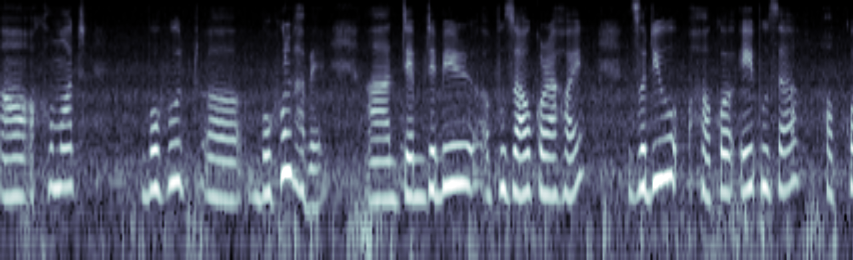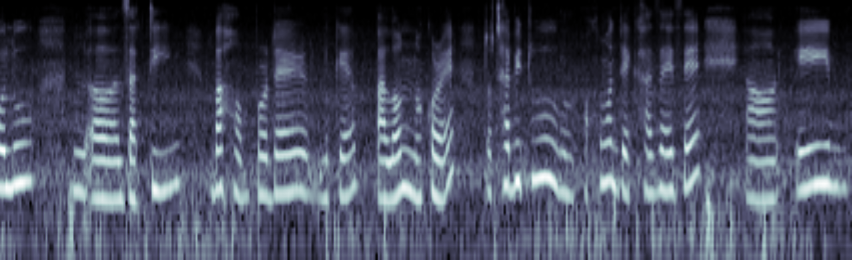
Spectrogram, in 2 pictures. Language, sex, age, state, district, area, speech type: Assamese, female, 18-30, Assam, Jorhat, urban, spontaneous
